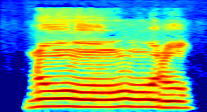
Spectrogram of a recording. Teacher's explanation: ওয়াও সাকিনের ডান দিকে পেশ এসছে, ওয়াও মাদ্দাকে একালি পরিমাণ টান দিয়ে পড়তে হয় · রর উপরে পেশ এসছে, হারাকাতের পড়াকে তাড়াতাড়ি পড়তে হয়, টান দেওয়া নিষেধ।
